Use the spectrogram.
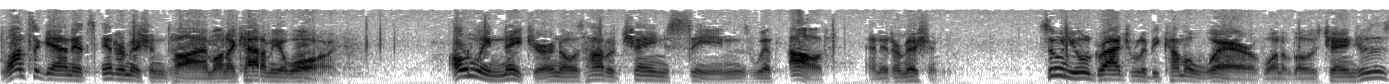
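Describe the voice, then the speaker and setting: A man at a fairly quick pace with very wide pitch swings, against noticeable background noise. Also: medium pitch for a man. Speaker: radio announcer. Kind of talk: scripted radio announcement and advertising. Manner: formal.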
